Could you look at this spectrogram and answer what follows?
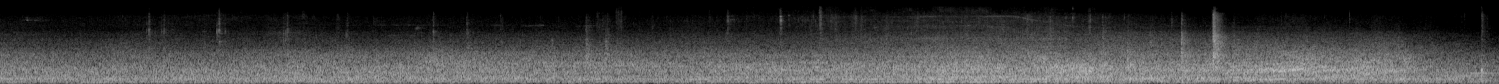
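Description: Steady city street traffic noise that grows louder for a few seconds in the second half, with one sharp click near the end.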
